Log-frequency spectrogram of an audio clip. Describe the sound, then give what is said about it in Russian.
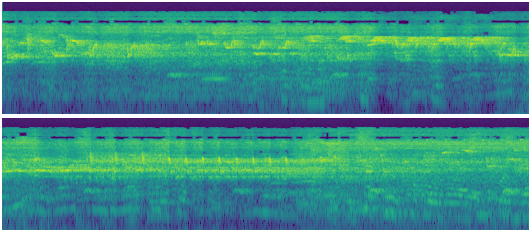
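A dense chorus of many nightingales singing at once in a remote village at the edge of a marsh, their overlapping trills, whistles and rapid chirps filling the whole stretch continuously, some loud, others quieter in the background. “Соловьев очень много, да?”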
